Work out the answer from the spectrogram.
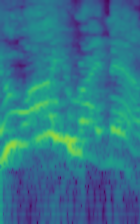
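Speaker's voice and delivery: put-on, high-pitched yelling. Quoting a Rocky Three scene to others: Apollo Creed yelling impression. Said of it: "Apollo Creed was yelling at Rocky".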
